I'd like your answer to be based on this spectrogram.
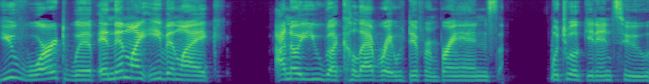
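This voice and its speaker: A woman's fairly low voice with a bright, sharp tone, in a very clean recording with a silent background. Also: ordinary pitch variation, moderate pace. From Alabama. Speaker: podcast host. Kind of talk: casual chat.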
